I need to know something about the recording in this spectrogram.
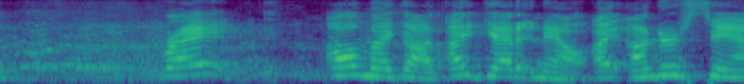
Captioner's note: audience laughing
